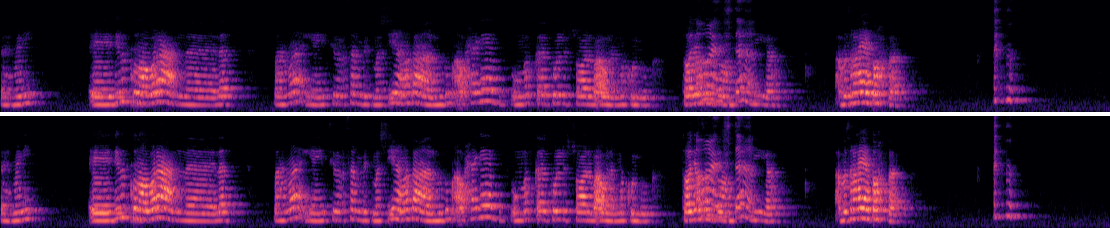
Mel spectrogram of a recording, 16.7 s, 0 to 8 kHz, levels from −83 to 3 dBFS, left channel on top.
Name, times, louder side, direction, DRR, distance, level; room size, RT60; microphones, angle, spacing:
voice 1, 0.0-0.5 1.3-3.5 4.1-9.8 10.2-11.0 11.4-11.6 12.5-13.5, right 3 dB, 50° right, 3 dB, 0.3 m, -24 dB
voice 2, 10.4-11.4 15.1-15.2, right 2 dB, 85° right, 3 dB, 0.6 m, -30 dB
3.1 x 2.2 x 3.4 m, 0.65 s
head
